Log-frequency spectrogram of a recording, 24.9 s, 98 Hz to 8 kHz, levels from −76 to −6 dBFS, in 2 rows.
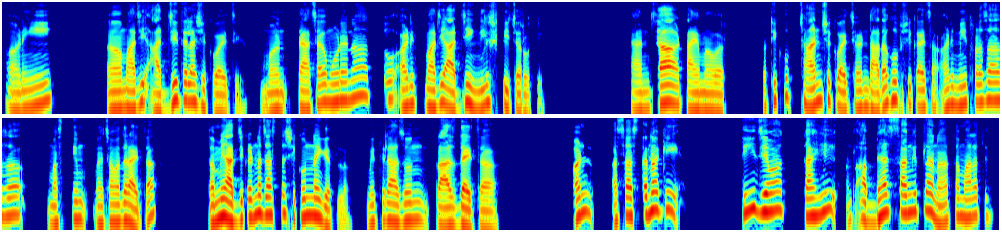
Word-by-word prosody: आणि 135 +8 -1 0.7
अ, 120 +1 +2
माझी 125 +5 +1
आजी 110 +11 +1
त्याला 165 -1 +2
शिकवायची, 110 -5 -4 0.3
मग 115 0 -2 0.2
त्याच्यामुळे 160 +8 +1
ना 200 +3 0
तो 180 -3 -7
आणि 140 +3 +1
माझी 130 +4 +2
आजी 115 +7 +1
इंग्लिश 135 +4 -1
टीचर 115 -4 -2
होती 105 0 -9 1.1
त्यांच्या 120 +7 +3
टायमावर. 115 -2 0 0.5
तर 130 - -7
ती 170 - 0
खूप 200 +3 -6
छान 135 +2 +3
शिकवायची 130 -9 -2
आणि 125 +1 -1
दादा 120 +3 +1
खूप 175 0 -1
शिकायचा 125 -3 -3
आणि 140 +2 0
मी 140 +2 0
थोडासा 165 +1 -1
असा 175 +2 +1 0.4
मस्ती 125 +4 -3
ह्याच्यामध्ये 135 -1 -1
राहायचा. 115 -7 +2 0.8
मी 160 +4 +5
आजीकडनं 155 +6 +5
जास्त 180 +1 +1
शिकून 170 0 0
नाही 170 -2 +5
घेतलं. 115 -3 -3 0.2
मी 130 - -2
तिला 145 -1 +2
अजून 140 +1 0
त्रास 120 -1 +2
द्यायचा. 110 -3 +2 1.0
पण 185 +6 +3 0.3
असं 145 +6 +1
असतं 175 +2 +1
ना 220 +1 +6
की 215 -5 -1 0.8
ती 215 +4 +4
जेव्हा 205 +2 +5 0.3
काही 175 +6 +3 0.2
मतलब 145 +2 -10
अभ्यास 180 +9 +2
सांगितला 205 +2 +2
ना, 130 -2 +1
तर 170 - -1
मला 165 +1 +1
ते 170 0 -13
145 Hz, 145 wpm, -22 LUFS, 125-175 Hz, 1.1 s, ना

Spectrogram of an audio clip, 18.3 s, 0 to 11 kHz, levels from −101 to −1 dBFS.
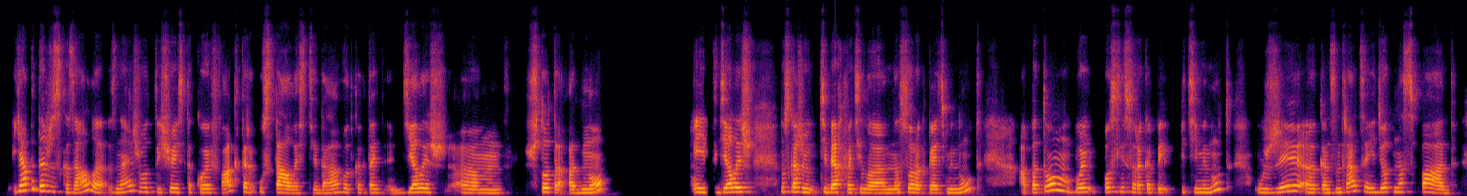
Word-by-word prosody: я 315 +2 +6
бы 420 - -2
даже 300 -2 +3
сказала, 235 - -1
знаешь, 245 +8 -4
вот 250 0 -8
ещё 215 +2 -2
есть 230 0 -3
такой 215 -1 -2
фактор 210 +4 -2
усталости, 195 -4 +1
да, 190 +4 -2
вот 220 -1 -6
когда 210 0 -4 0.2
делаешь, 225 +1 +1 0.2
эм, 195 -2 -2 0.3
что-то 240 0 +3
одно 205 - +2 1.0
и 230 0 +3
ты 215 - -10
делаешь 250 +2 +5 0.3
ну, 255 - -5
скажем, 245 -3 +2
тебя 225 -1 +6
хватило 210 -3 +1
на 195 0 -1
45 205 -2 0
минут, 260 - -3 0.4
а - - -4
потом 290 +5 +2
бой 240 +1 +1
после 255 0 -2
45 220 -1 -5
минут 370 - -2 0.3
уже, 220 +2 -1
э, 290 -6 +2
концентрация 225 +5 -1
идёт 240 +2 -2
на 245 0 -2
спад. 240 -6 +1
225 Hz, 130 wpm, -24 LUFS, 210-250 Hz, 1.0 s, я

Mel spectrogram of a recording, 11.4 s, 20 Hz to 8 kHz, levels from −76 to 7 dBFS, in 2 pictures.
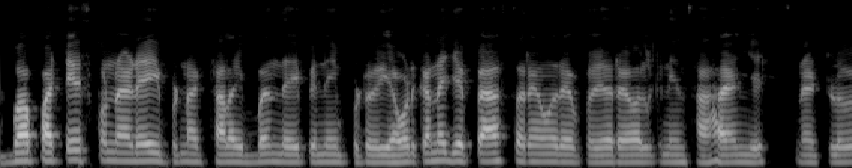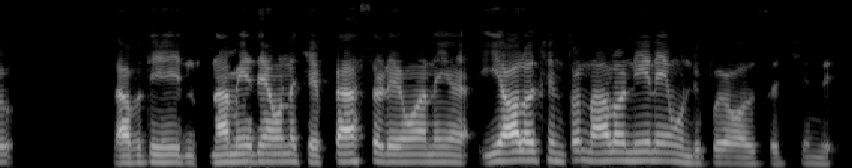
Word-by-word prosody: అబ్బా! 150 +6 +6
పట్టేసుకున్నాడే 155 -2 +2
ఇప్పుడు 140 0 -11
నాకు 140 -2 -3
చాలా 135 0 +3
ఇబ్బందయిపోయింది. 135 0 -3
ఇప్పుడు 130 +1 -6
ఎవరికైనా 140 +4 +1
చెప్పేస్తారేమో 145 -1 +1
రేపు 130 -1 -3
వేరే 130 0 0
వాళ్ళకి 130 +1 -4
నేను 130 0 -9
సహాయం 130 +1 +1
చేసినట్లు, 130 0 -7 0.8
లేకపోతే 125 +2 +2
ఏ - - -2 0.3
నా 130 - +7
మీదేమన్న 140 0 +1
చెప్పేస్తాడేమో 140 +1 +2
అని 135 0 -5 0.3
ఈ - - -3
ఆలోచనతో 165 -1 +1
నాలో 155 +1 +4
నేనే 160 -1 -1
ఉండిపోవాల్సోచ్చింది. 110 -2 -7
135 Hz, 135 wpm, -24 LUFS, 130-150 Hz, 0.8 s, నా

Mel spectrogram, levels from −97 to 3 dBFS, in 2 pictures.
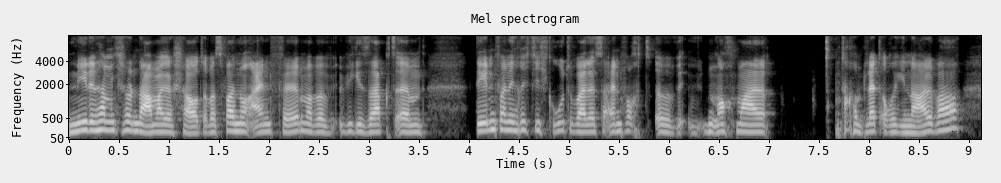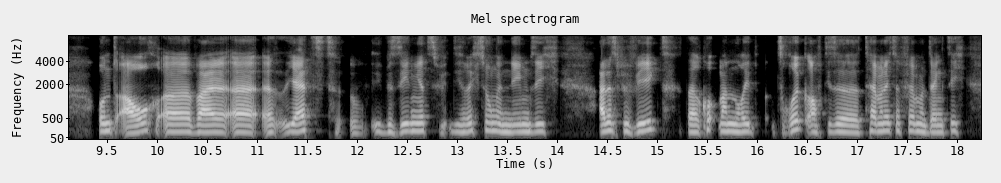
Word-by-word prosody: Ne, 180 +5 +4
den 195 - +5
habe 210 -2 +4
ich 200 - -6
schon 190 -2 0
da 150 -2 +9
mal 165 0 +4
geschaut, 140 -2 +2
aber 160 - -2
es 160 +1 -4
war 185 -1 +5
nur 175 -1 +2
ein 170 +2 +4
Film. 170 +3 -1
Aber 160 -3 -2
w - - -18
wie 170 +1 -9
gesagt, 165 0 0
ähm, 160 -1 0 0.5
den 190 +4 +3
fand 210 -2 +1
ich 190 - -3
richtig 200 -2 -6
gut, 180 +2 -8
weil 165 -1 +5
es 165 0 -1
einfach 175 +2 -3
t - - -9
äh, 155 -4 -3
w - - -10
w 140 +1 -16
noch 170 +1 -1
mal 165 -1 +3 0.7
komplett 175 0 +1
original 155 +1 +1
war 220 +6 +2 0.5
und 180 +1 -2
auch, 155 +7 +3
äh, 165 -1 +3
weil, 160 0 +6
äh, 155 -1 +5 0.2
äh 155 - -8
jetzt, 175 +4 0
äh 140 - -11
wir 165 -1 -8
sehen 175 +5 -1
jetzt 180 0 -3
die 165 -1 -10
Richtung, 185 +2 -5
in 165 -2 -2
dem 165 +1 -2
sich 170 0 -7 0.4
alles 180 +3 +3
bewegt. 180 +4 -2 0.2
Da 160 -1 +1
guckt - - -6
man, 175 0 +1
neu 170 +1 -2 0.2
zurück 200 +4 -2
auf 160 0 0
diese 160 -3 -3
„Terminator“-Filme 180 0 -3
und 155 - -6
denkt 155 +1 -4
sich: 185 0 -10
170 Hz, 215 wpm, -23 LUFS, 160-180 Hz, 0.7 s, da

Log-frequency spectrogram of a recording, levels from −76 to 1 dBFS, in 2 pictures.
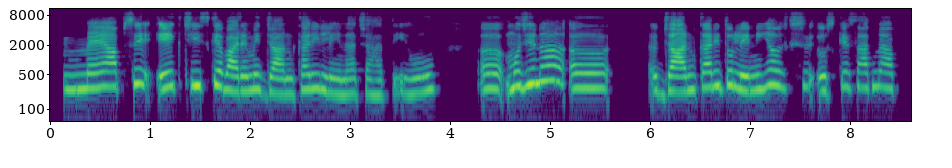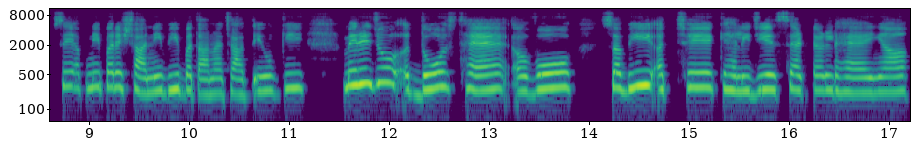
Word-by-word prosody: मैं 260 +2 +1
आपसे 290 +3 +1 0.3
एक 290 +1 -1
चीज़ 305 -1 +1
के 310 - +3
बारे 235 -2 +3
में 255 0 -1
जानकारी 215 +4 -1
लेना 210 -4 -3
चाहती 195 -1 -10
हूँ। 220 +5 -3 0.5
अ, 260 0 0
मुझे 295 +5 +3
ना 375 +3 +3
अ, 270 -2 -1 0.5
जानकारी 240 +6 +2
तो 310 +1 -1
लेनी 250 -2 +2
है 315 - +1
उस 295 -2 -4 0.2
उसके 235 +5 -3
साथ 275 0 -4
मैं 290 -1 -4
आपसे 270 +2 -6
अपनी 270 +1 -4
परेशानी 255 -5 0
भी 250 +2 +1
बताना 210 -3 -2
चाहती 205 0 -5
हूँ 235 +1 -1
कि, 270 +3 -2 0.4
मेरे 315 +3 +7
जो 345 +2 0 0.3
दोस्त 270 +3 +2
हैं 255 0 +4
अ, - - -6
वो 265 +4 +3 0.3
सभी 280 +3 +5
अच्छे 280 +2 0
कह 250 -2 +1
लीजिए 235 +2 +1
सेटल्ड 245 -1 -2
हैं 220 -1 -1
या 225 0 -1
255 Hz, 155 wpm, -19 LUFS, 235-280 Hz, 0.5 s, मेरे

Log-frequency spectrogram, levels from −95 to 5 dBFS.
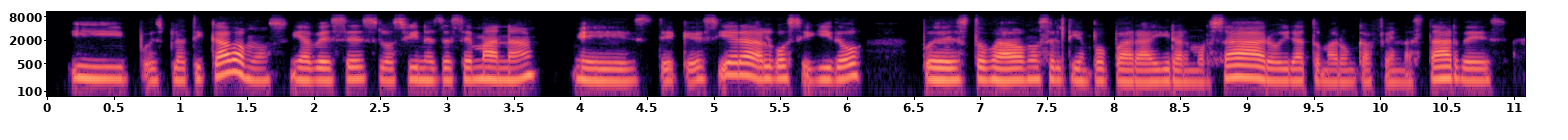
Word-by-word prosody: Y 210 -2 -1
pues, 185 +2 -7
platicábamos 205 +1 +2
y 200 - -2
a 190 - +2
veces, 200 +2 -1
los 185 0 -4
fines 195 -2 -3
de 195 - -2
semana, 200 +3 +1 0.3
este, 185 -2 -2
que 180 +4 -4
si 210 - -3
era 260 -3 +5
algo 215 +1 +1
seguido, 205 +5 0 0.4
pues, 195 0 +3
tomábamos 195 +1 +2
el 195 0 -3
tiempo 185 -2 -4
para 175 -1 0
ir 180 0 -3
a - - 0
almorzar, 210 +6 +3
o 185 - -1
ir 185 0 -3
a 185 - 0
tomar 170 0 -6
un 170 - -9
café 175 - -8
en 170 - -10
las - - -11
tardes. 190 -3 +1
195 Hz, 180 wpm, -24 LUFS, 185-210 Hz, 0.4 s, era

